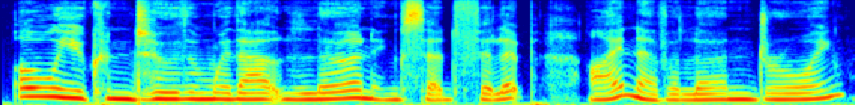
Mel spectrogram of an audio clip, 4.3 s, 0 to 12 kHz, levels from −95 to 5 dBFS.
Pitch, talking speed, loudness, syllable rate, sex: 210 Hz, 180 wpm, -15 LUFS, 4.9 syllables/s, female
